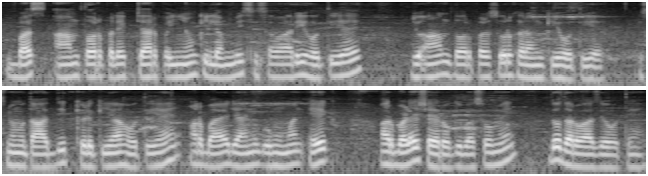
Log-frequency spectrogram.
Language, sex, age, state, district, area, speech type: Urdu, male, 18-30, Maharashtra, Nashik, urban, spontaneous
